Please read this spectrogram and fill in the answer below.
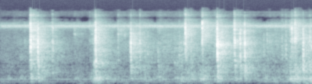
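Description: Screwdriver and wire clicking and tapping against the breakers and terminal screws of an electrical breaker panel, a string of sharp, short clicks at irregular intervals, about one a second.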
